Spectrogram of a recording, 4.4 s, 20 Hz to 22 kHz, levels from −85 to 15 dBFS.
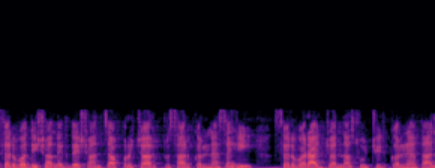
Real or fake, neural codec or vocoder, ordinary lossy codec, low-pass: fake; codec, 16 kHz, 8 kbps, FunCodec, trained on LibriTTS, 25 frames a second; none; none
